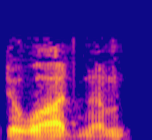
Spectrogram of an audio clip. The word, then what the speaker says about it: duodenum: And this is below your stomach, and it's called the duodenum, or in some countries they pronounce it duodenum. Tomato, tomato, however you like.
